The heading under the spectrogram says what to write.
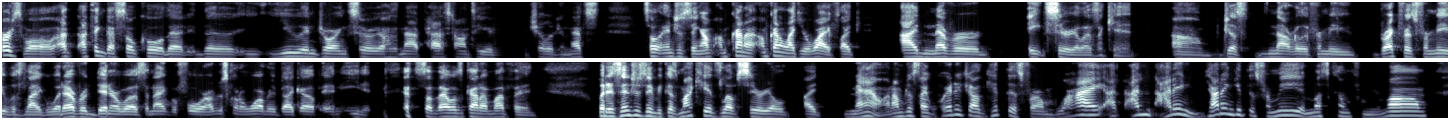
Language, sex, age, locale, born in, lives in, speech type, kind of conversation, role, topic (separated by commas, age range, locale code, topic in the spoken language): English, male, 40-44, en-US, United States, United States, conversation, unstructured, none, What food traditions did you grow up with and still keep?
